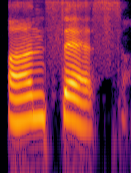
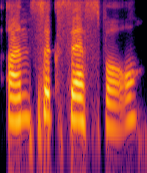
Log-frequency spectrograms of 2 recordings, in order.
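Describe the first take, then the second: First: The word is garbled and missing several syllables. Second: All syllables of the word are clearly pronounced. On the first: The speaker calls it wrong. "I'm gonna purposely mispronounce the word" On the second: The speaker calls it right. "I pronounced it correctly"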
